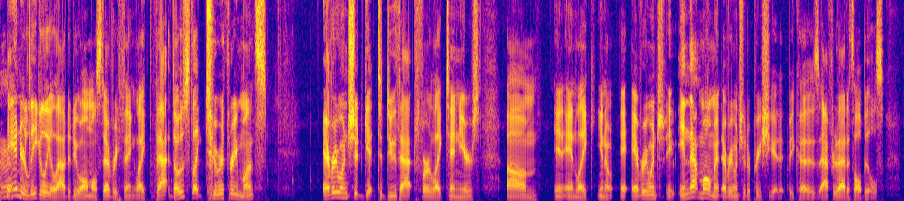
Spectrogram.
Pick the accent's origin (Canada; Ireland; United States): United States; Atlanta, Georgia; Like, I saw the fucking Olympics get bombed in my hometown by a guy who was mad about abortion.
